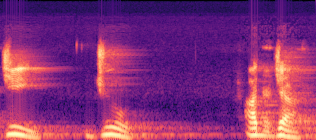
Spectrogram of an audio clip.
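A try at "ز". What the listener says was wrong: যখন পেশ বললেন তখন বোধহয় একটু বেশি বের হয়ে গেল। হ্যাঁ, হাতে বোধহয় বাতাসটা স্পর্শ করছে।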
